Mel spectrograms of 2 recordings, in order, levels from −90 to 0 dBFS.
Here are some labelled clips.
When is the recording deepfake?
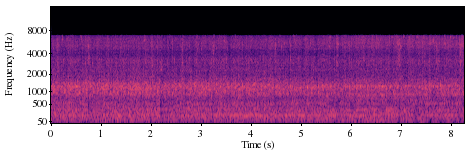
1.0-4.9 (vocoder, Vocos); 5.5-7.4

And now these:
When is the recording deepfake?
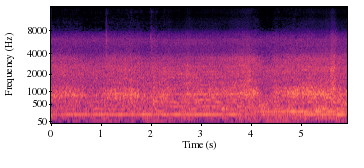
2.3-4.0 (autoencoder, DAC-VAE); 5.0-5.9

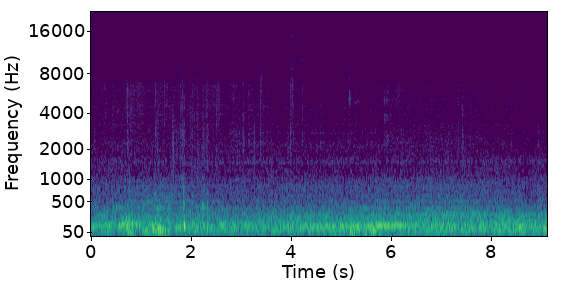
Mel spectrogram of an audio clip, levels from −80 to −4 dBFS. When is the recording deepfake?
0.0-9.1 (vocoder, BigVGAN v2)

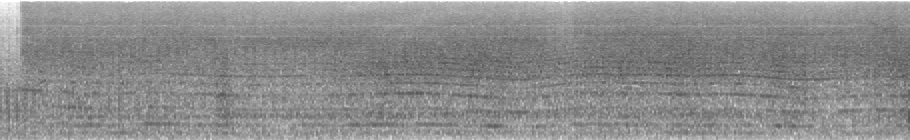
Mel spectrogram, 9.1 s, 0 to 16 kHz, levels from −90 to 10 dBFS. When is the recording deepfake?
none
